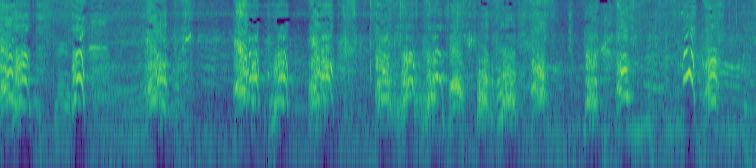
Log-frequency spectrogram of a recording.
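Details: Heavy-coated German Shepherd barking repeatedly in quick bursts, mixed with higher whining and yelping tones, barks clustered closely with few pauses.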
